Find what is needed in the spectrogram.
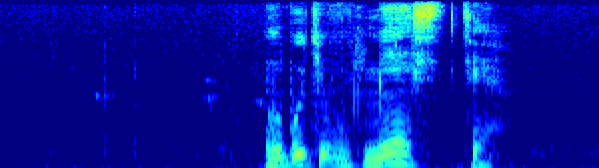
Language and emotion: Russian, positive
